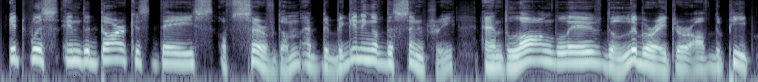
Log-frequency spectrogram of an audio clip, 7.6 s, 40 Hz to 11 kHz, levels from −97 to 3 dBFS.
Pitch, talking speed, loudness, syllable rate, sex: 140 Hz, 175 wpm, -18 LUFS, 4.6 syllables/s, male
